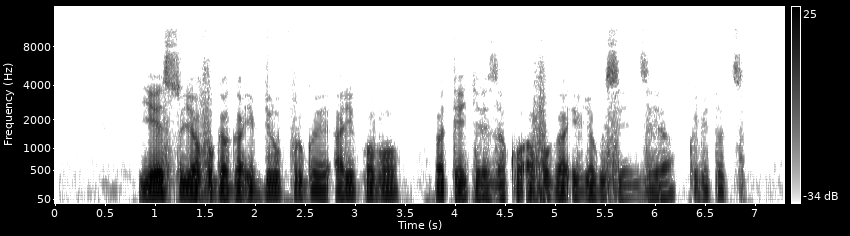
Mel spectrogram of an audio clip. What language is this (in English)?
Kinyarwanda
